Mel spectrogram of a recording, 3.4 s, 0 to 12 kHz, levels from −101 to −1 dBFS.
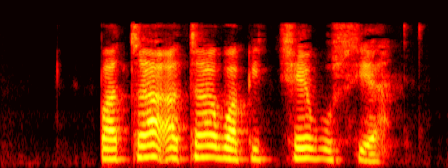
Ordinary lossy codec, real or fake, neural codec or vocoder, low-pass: AAC, 32 kbps; fake; codec, 16 kHz, 16 kbps, FunCodec, trained on Chinese and English, 50 frames a second; 7.2 kHz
